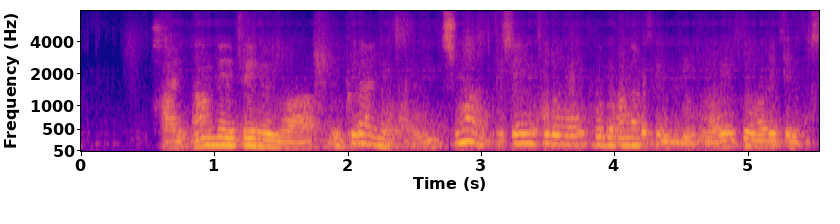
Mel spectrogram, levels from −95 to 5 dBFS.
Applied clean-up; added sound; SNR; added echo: neural separator model SepFormer DNS4.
